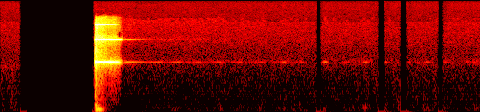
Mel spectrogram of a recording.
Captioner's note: bell rings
